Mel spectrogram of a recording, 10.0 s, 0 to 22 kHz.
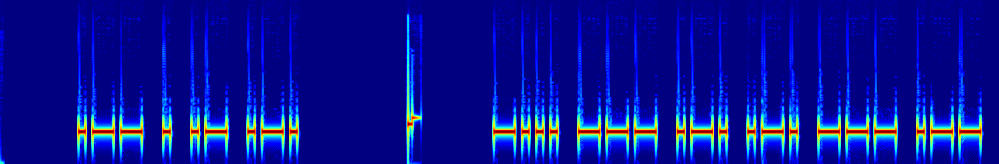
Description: Morse code, heard as a keyed tone, about 17 wpm, 700 Hz. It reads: WEAR BORROW
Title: Sentences from Top 1500 Words - New Word Drill Alt - 17wpm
